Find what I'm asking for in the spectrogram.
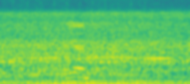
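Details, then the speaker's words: Vehicle that previously wouldn't start, after repair (weak fuel pump pressure fixed by modifying pressure regulator), now charging and aircon cold: smooth even idle, steady hum, no stumbles, surges or dying out; normal idle. "Tapos makina dati ayaw umandar so ngayon umandar na. Ayan umandar na."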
